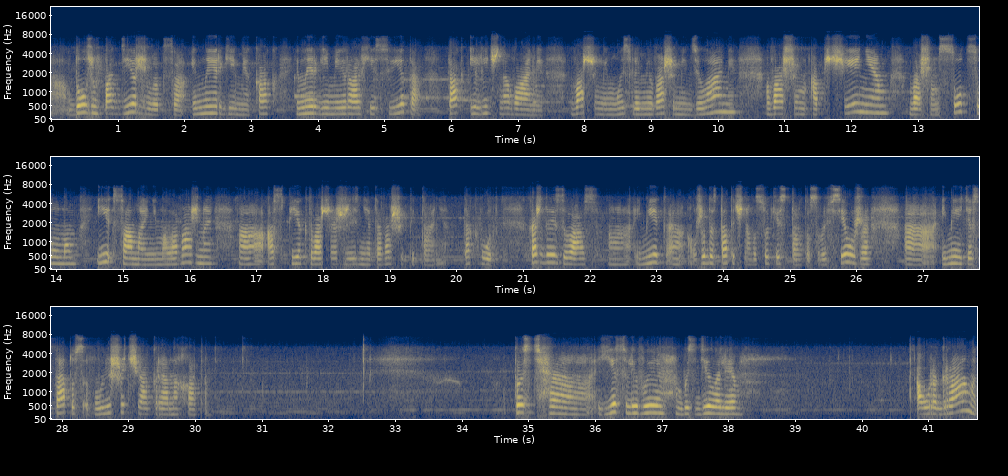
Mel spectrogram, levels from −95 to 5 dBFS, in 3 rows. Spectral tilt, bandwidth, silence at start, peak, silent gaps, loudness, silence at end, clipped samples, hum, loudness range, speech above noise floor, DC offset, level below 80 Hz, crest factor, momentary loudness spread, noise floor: -2.5 dB/octave; 8 kHz; 0 s; -4 dBFS; none; -21 LUFS; 0 s; under 0.1%; none; 6 LU; 29 dB; under 0.1%; -62 dBFS; 20 dB; 16 LU; -52 dBFS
